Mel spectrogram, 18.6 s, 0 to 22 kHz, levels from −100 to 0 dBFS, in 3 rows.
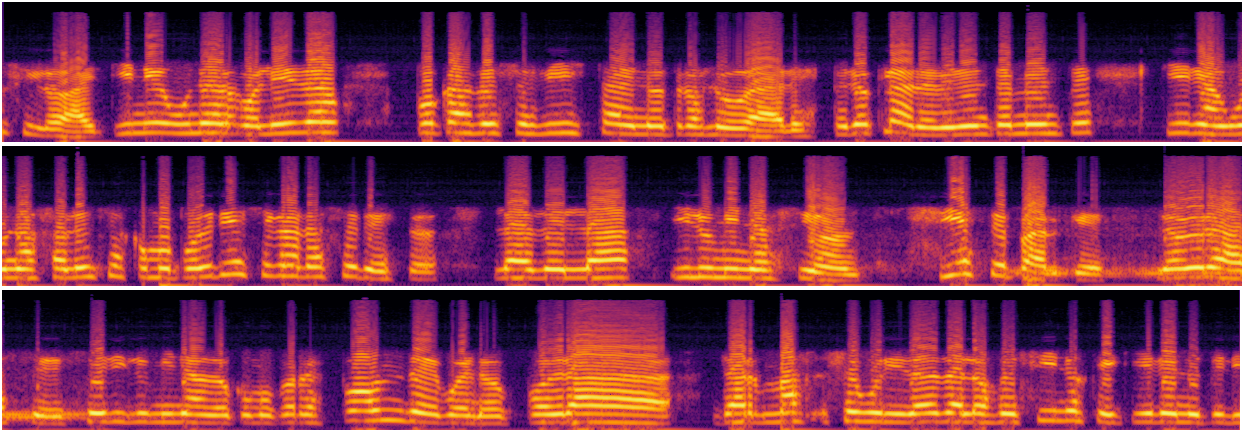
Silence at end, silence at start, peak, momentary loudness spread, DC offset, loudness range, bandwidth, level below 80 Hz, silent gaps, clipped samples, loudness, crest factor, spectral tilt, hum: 0 s; 0 s; -2 dBFS; 7 LU; under 0.1%; 2 LU; 16 kHz; -46 dBFS; none; under 0.1%; -11 LUFS; 8 dB; -2.5 dB/octave; none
